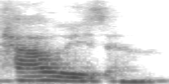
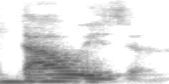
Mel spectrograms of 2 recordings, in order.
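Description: First: The word begins with a T sound. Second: The word begins with a D sound. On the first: This is the form used in this country. "it become Taoism, become T" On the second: This is the original Mandarin pronunciation. "the traditional Chinese Mandarin pronunciation as a D"

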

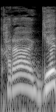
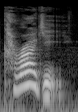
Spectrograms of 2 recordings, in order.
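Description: First: It ends with the Japanese 'e' vowel. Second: It ends with an English-style 'i' vowel.

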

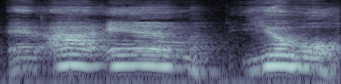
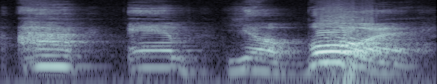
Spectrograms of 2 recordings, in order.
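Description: First: It is said at normal loudness. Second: It is said much louder.

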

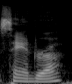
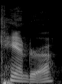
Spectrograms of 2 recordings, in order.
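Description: First: The name begins with an S sound. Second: The name begins with a K sound. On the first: The speaker calls it wrong. "which I would have pronounced Sandra" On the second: The speaker calls it right. "it's 100% Candra"

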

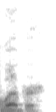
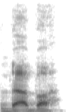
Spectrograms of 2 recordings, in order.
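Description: First: The name begins with a W sound. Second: The name begins with a V sound. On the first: The speaker calls it wrong. "It's not Weber" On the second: The speaker calls it right. "kept the continental V. It's Weber"

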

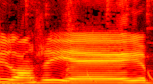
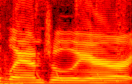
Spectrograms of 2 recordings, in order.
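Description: First: The name is said in a French way. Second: The name is said in an anglicized way. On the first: This is how the name is meant to be said. The speaker calls it right. "It's supposed to be Langelier" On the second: This is how the family says it now. The speaker calls it wrong. "We say Langelier"

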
